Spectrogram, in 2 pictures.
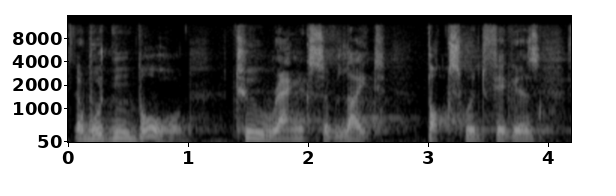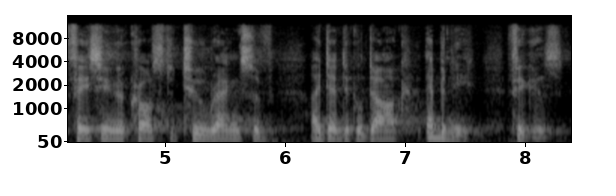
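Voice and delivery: plain reading voice

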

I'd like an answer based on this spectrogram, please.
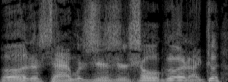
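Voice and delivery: mock monster. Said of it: "what a monster should say".

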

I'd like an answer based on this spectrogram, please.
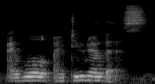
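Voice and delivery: usual speaking voice

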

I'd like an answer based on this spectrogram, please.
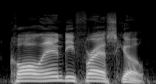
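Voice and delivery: slow, high, deliberate phone command. Real, not acted. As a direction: spell it out slowly for the phone to catch.

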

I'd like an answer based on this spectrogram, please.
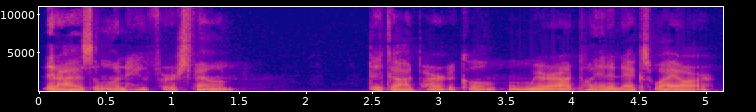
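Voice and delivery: low, very soft warning; whispered threat. Acted. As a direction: warn your rival under your breath.

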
